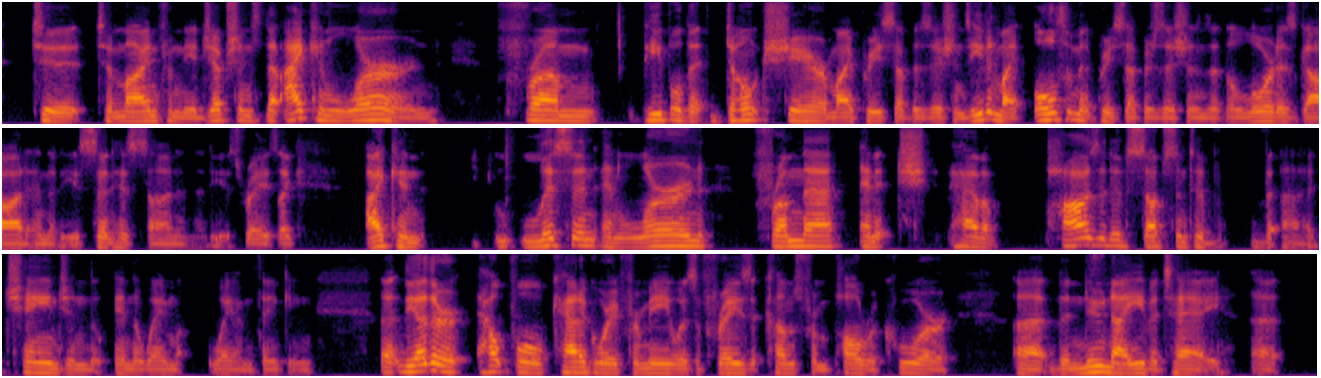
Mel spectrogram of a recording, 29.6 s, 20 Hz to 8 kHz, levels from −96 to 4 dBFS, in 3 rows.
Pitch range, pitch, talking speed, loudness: 105-130 Hz, 115 Hz, 170 wpm, -29 LUFS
